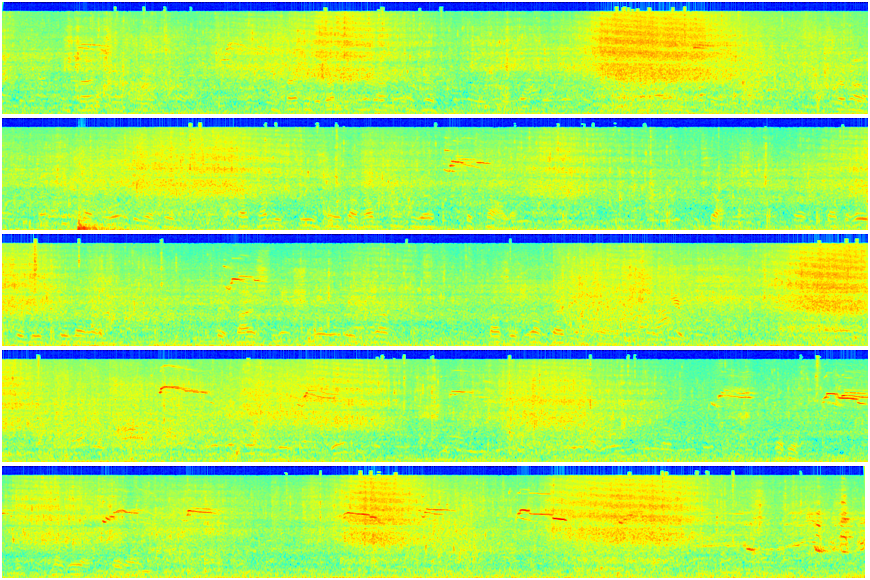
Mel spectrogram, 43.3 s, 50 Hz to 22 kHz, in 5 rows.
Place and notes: Rovinj, Croatia - seagulls and old people
seagulls searching for leftovers from the fish market, old people small talks, waves
29 December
